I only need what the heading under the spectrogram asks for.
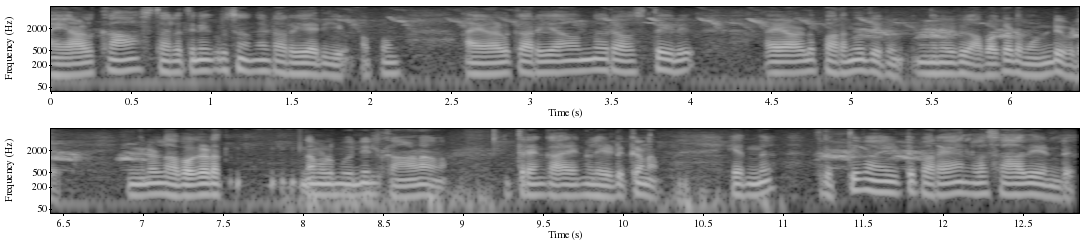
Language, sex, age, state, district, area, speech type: Malayalam, male, 18-30, Kerala, Pathanamthitta, rural, spontaneous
